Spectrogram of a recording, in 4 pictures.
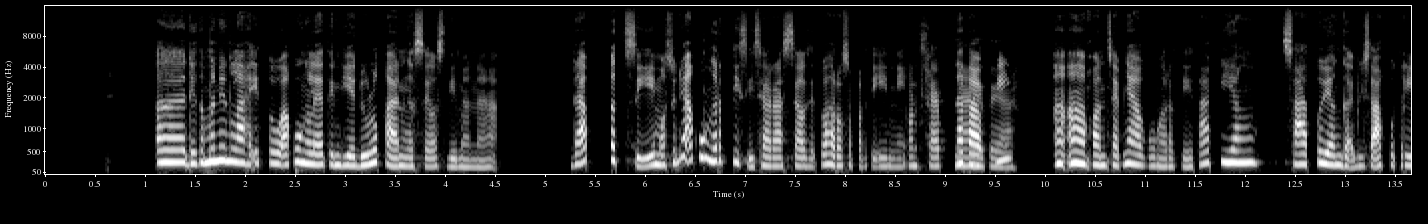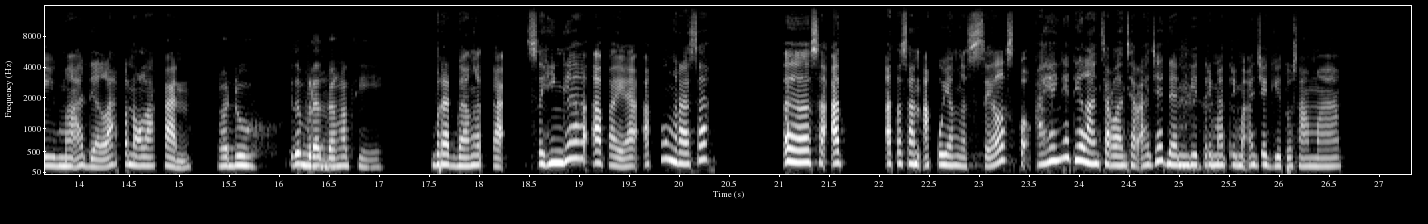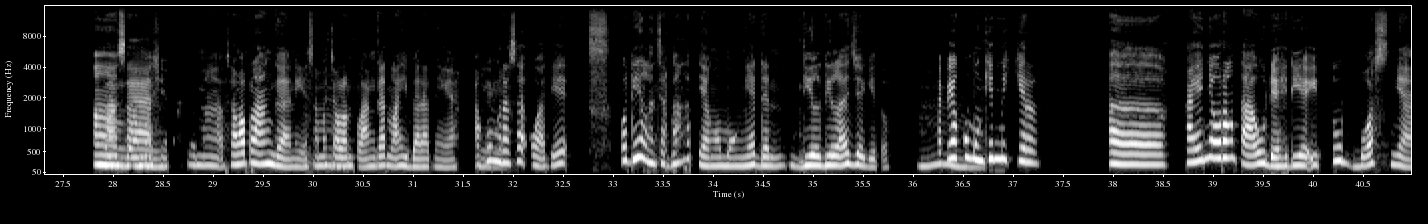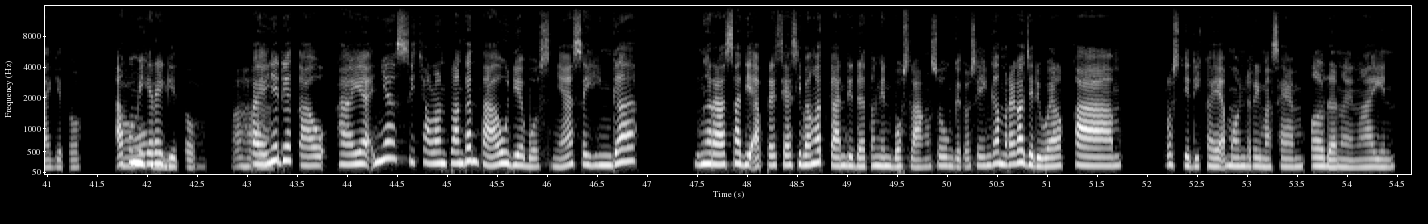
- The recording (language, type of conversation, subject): Indonesian, podcast, Pernahkah kamu mengalami kelelahan kerja berlebihan, dan bagaimana cara mengatasinya?
- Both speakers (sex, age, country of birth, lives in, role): female, 25-29, Indonesia, Indonesia, host; female, 30-34, Indonesia, Indonesia, guest
- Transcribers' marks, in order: other background noise; in English: "nge-sales"; in English: "sales"; in English: "nge-sales"; chuckle; teeth sucking; in English: "deal-deal"; in English: "welcome"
